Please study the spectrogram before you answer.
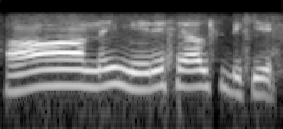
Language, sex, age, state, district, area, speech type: Urdu, male, 18-30, Bihar, Saharsa, rural, conversation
